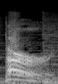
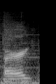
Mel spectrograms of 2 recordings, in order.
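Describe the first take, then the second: First: The name is said with a stylish flourish. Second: The name is said plainly, without flourish. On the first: The speaker calls it right. "Say it with with style" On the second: The speaker calls it wrong. "not just Berg"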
